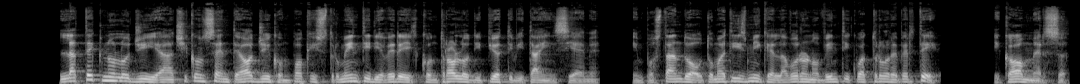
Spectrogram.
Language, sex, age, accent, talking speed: Italian, male, 40-59, native, 140 wpm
